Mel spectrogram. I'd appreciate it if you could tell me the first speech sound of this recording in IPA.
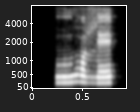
w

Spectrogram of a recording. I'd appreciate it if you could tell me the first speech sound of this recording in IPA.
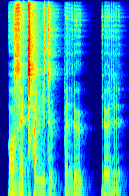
ɔ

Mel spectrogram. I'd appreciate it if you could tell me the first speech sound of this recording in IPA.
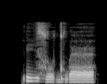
ɾ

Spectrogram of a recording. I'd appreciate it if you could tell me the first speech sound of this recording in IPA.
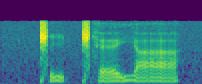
ǁ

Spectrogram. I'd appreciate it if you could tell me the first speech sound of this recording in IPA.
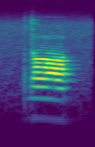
d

